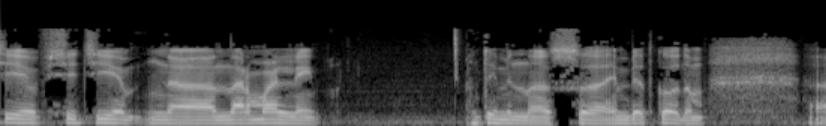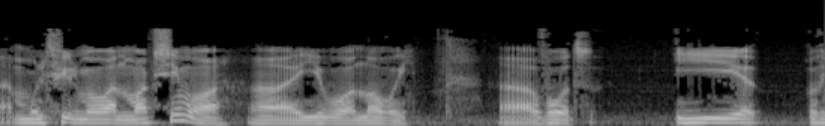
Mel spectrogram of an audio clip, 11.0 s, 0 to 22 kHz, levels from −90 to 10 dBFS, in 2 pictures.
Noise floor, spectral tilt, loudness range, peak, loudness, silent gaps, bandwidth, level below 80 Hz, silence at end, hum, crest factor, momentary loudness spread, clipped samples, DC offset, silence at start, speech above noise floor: -49 dBFS; -5.5 dB/octave; 2 LU; -4 dBFS; -22 LUFS; none; 8.8 kHz; -54 dBFS; 0 s; none; 20 dB; 10 LU; under 0.1%; under 0.1%; 0 s; 27 dB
